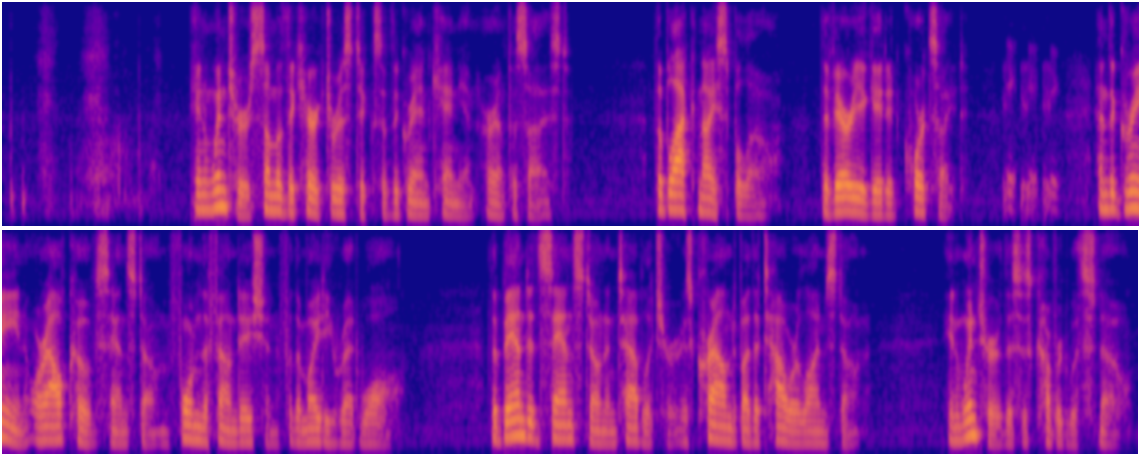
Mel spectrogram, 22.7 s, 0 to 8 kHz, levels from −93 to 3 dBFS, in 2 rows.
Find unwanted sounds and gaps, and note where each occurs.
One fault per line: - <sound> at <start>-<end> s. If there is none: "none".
- sniff at 0.1-1.6 s
- laugh at 10.0-10.6 s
